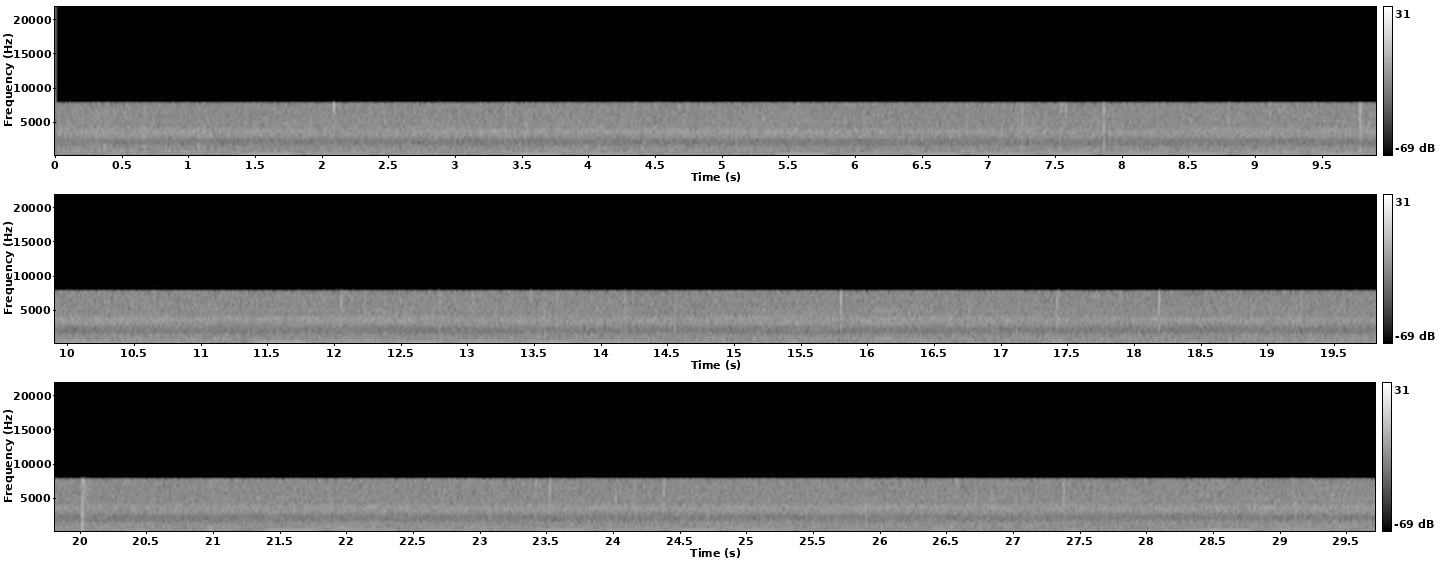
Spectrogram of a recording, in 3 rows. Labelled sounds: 15.1	16.2	killer whale, southern resident, J pod, call S01, 0.43 to 3.5 kHz

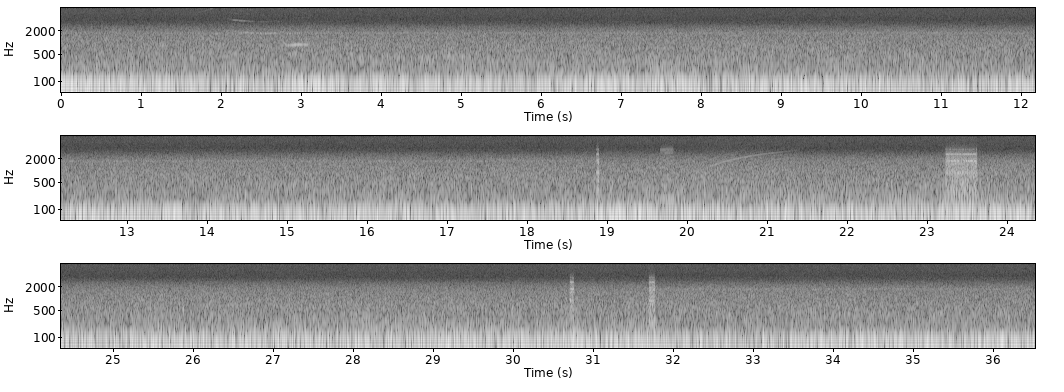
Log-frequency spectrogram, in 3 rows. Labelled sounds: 1.6	4.1	killer whale, Bigg's (transient), 1.5 to 4.5 kHz

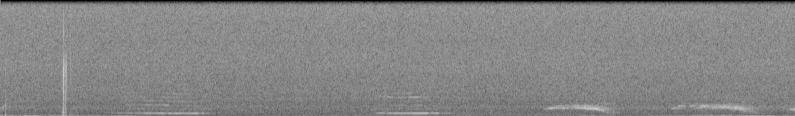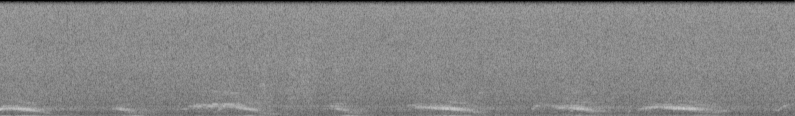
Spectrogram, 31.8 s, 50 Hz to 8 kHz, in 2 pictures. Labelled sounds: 2.8	3.1	humpback whale, 0.80 to 0.90 kHz
7.6	7.9	humpback whale, 1.3 to 1.5 kHz
11.1	11.9	humpback whale, 0.80 to 0.90 kHz
15.0	15.3	humpback whale, 0.80 to 0.90 kHz
19.8	20.6	humpback whale, 0.80 to 1.0 kHz
24.0	24.3	humpback whale, 0.80 to 0.93 kHz
24.9	25.2	humpback whale, 0.93 to 1.1 kHz
30.0	30.3	humpback whale, 0.80 to 0.93 kHz

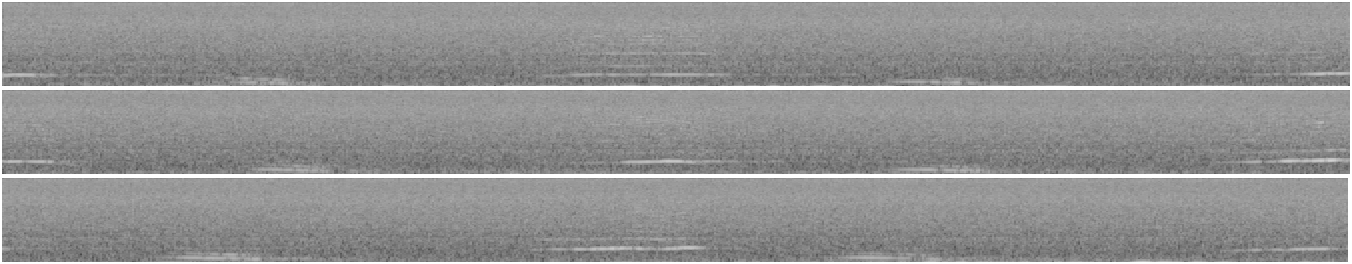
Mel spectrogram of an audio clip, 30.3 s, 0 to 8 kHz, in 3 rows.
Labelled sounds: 4.5	4.8	humpback whale, 1.15 to 1.25 kHz

